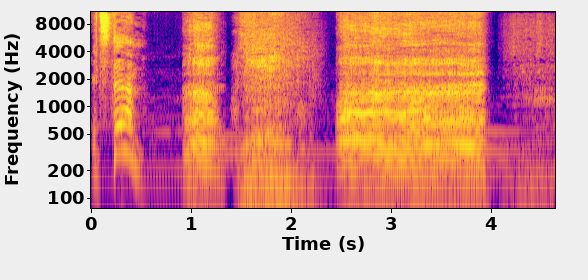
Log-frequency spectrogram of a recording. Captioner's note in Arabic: أصوات ترايسيراتوبس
